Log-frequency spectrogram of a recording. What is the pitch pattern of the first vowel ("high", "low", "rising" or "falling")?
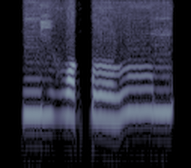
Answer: low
